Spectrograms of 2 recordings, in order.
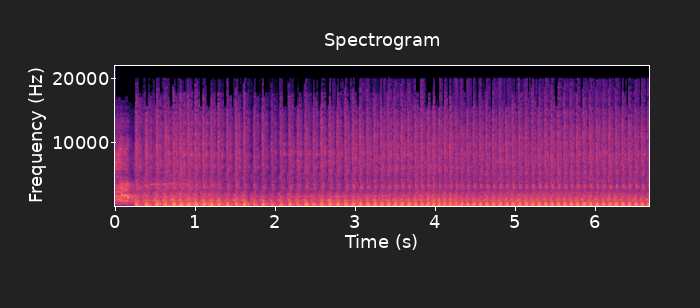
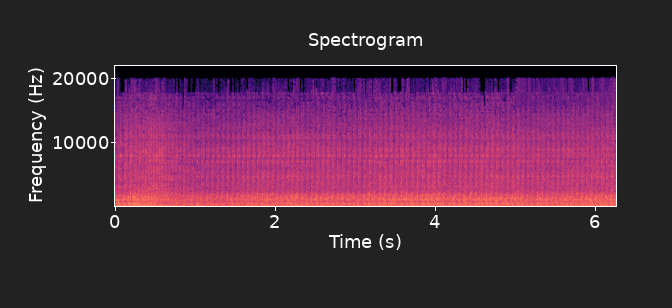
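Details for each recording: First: Honda XL1000 Varadero first start after rebuild: catches right away, smoky, loud uneven chuffing idle about 150 beats a minute; rough from exhaust blowing at a missing clamp on the other side. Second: Honda XL1000 Varadero V-twin restarted after rework, idle speed raised since it ran low and kept cutting out; now holds a steady, even idle with a regular low pulse, no stalling or hunting, running a lot better: normal idle.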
